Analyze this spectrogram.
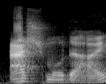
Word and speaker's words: Asmodeus: So really, Tobit is quoting 2 Kings 17 as Asmodeus, Asmodeus. His name is even pronounced in Greek, Asmodai, Modi.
